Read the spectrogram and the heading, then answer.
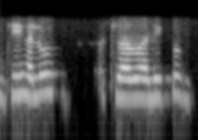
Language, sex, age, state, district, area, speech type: Urdu, female, 30-45, Uttar Pradesh, Lucknow, rural, conversation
